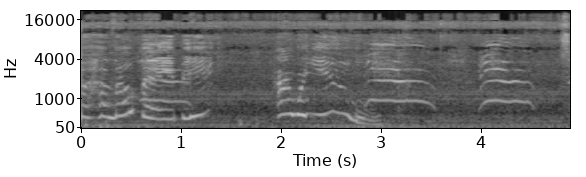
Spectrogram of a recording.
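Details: Domestic cat talking before eating: a rapid run of varied, wavering meows and chirps, some rising and falling sharply, then longer drawn meows, with a person's voice overlapping.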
